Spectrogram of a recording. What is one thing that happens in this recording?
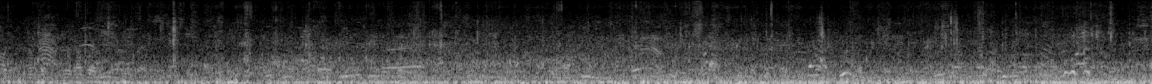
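Footsteps shuffle on pavement as a crowd walks.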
